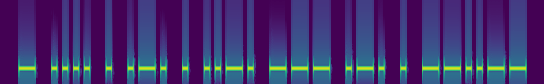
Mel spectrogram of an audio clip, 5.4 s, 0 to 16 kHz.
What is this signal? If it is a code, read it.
Morse code, heard as a keyed tone, about 22 wpm, 700 Hz. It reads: THEREFORE,
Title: Sentences from Top 1000 Words - Review Part 5 - 22wpm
